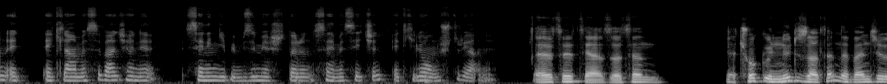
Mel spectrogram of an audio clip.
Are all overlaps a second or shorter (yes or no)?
yes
